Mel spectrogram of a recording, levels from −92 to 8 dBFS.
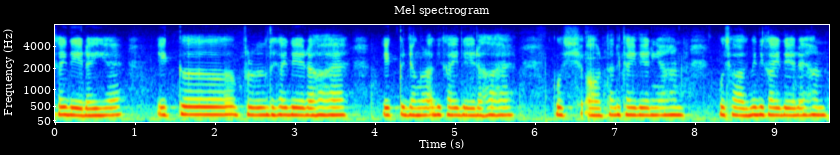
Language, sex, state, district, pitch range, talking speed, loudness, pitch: Punjabi, female, Punjab, Fazilka, 225-230 Hz, 165 wpm, -13 LUFS, 230 Hz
